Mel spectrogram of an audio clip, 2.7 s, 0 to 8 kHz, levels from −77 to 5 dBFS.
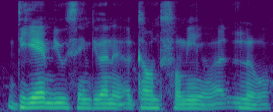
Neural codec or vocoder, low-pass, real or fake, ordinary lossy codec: codec, 16 kHz, 4 kbps, X-Codec, HuBERT features, trained on balanced general audio; none; fake; none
